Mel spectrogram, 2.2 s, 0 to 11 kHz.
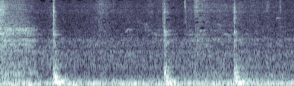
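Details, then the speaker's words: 2016 Chevy Cruze Premier Turbo, front driver's side knocking: sway bar link rocked by hand gives four soft, dry clunks in a couple of seconds; link has play and dry, ungreased zerks; top one also loose. "i believe it's this sway bar link bar right here a little bit of play in it not a whole lot but it's enough it's not it's not supposed to be like that for sure"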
